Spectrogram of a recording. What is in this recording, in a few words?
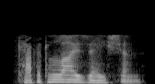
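"capitalization", English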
